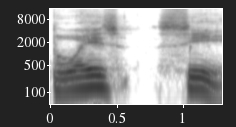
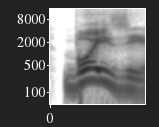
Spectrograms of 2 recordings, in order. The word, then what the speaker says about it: Boise: think hard about it it's like boys see yeah it's a weird thing he's weird that way boys boys yeah no z sound everybody calls it z and when i first moved here it was that's what i did was i said boise and they're like oh you're not local i'm like so now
